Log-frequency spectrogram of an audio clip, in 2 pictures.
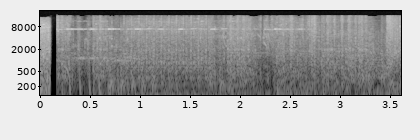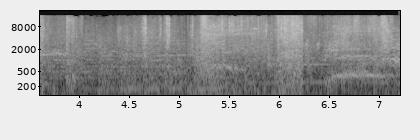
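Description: Movie action-scene soundtrack: a dense stream of rapid gunfire with a low rumbling score underneath. The sound drops out briefly right at the start, at an edit cut.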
